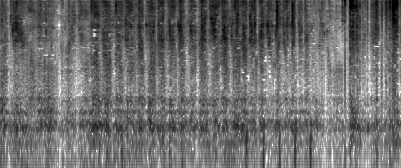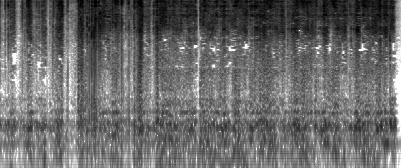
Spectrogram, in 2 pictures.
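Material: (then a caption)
Metal mesh. Fingertips and long nails scratch and rub the metal mesh grille of a black desktop microphone. The result is a steady, dense rasping and rustling with a strong low-mid body, many quick scraping strokes blending together at an even level. It cuts off abruptly at the end.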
